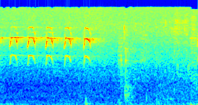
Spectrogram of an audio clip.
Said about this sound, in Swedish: Är det en falk? Nej, en mindre hackspett. Ja. Det är sånt där läte som folk brukar ha problem med också.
